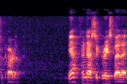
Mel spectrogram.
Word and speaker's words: Ricciardo: ricciardo ricardo ricardo ricardo okay let's recard it's pronounced ricardo yeah fantastic race by that youngster 10th place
